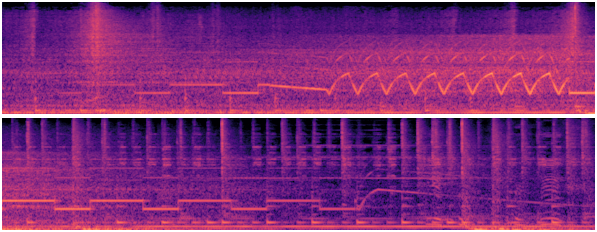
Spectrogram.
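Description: An ambulance siren wails through a village scene, its two-tone pattern switching to a rising and falling yelp and back, loud and steady over low traffic rumble with no talking.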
